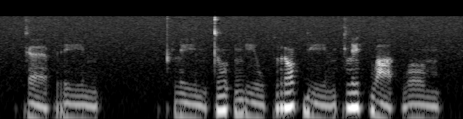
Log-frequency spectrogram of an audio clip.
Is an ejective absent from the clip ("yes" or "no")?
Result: yes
